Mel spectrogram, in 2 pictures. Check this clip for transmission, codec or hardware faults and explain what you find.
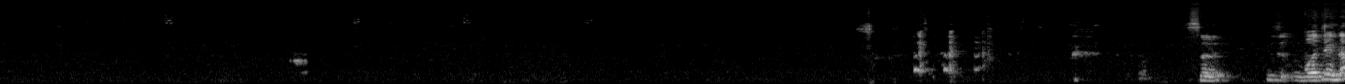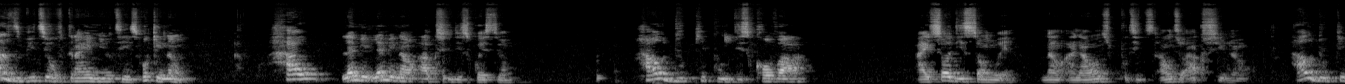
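No transmission, codec or hardware faults.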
